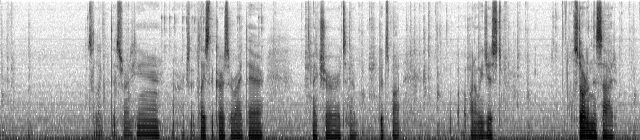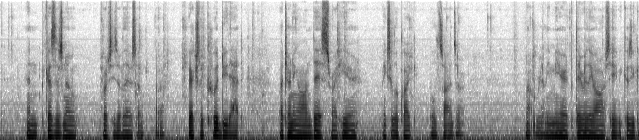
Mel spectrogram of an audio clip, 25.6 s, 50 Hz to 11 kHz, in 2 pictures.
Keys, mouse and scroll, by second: 2.3 middle drag, 5.6 click, 5.9 drag, 8.4 Tab, 8.9 a, 9.4 a, 9.9 middle click, 11.3 middle click, 15.6 g, 19.5 a, 24.1 middle click, 24.5-25.5 typing.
